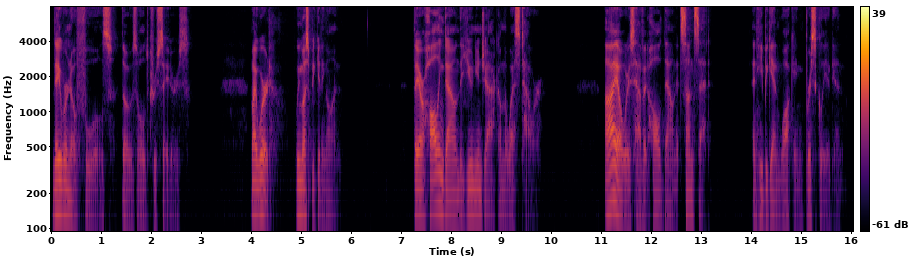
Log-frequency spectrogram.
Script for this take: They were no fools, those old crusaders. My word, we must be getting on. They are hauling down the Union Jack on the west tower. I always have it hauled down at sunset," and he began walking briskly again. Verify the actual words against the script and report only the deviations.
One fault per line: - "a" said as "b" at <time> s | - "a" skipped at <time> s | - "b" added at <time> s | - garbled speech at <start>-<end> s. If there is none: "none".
none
